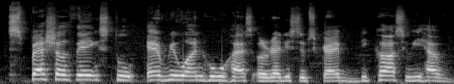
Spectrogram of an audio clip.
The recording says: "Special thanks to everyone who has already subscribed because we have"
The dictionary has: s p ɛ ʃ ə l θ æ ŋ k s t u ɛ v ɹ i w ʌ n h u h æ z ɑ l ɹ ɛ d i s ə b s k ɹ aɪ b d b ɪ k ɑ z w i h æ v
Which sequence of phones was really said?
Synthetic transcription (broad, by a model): s p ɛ ʃ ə l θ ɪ ŋ s t u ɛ v ɹ i w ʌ n h u h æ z ɑ l ɹ ɛ d i s ə b s k ɹ aɪ b d b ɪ k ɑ s w i h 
